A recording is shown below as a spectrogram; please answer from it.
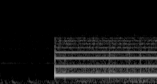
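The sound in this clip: An outgoing telephone call produces a steady, loud electronic tone that cuts in abruptly after a short quiet moment and holds without a break until the end.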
